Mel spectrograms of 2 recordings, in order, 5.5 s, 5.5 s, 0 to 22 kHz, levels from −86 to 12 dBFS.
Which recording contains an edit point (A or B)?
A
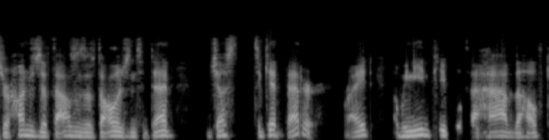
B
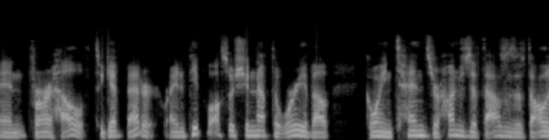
A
